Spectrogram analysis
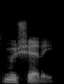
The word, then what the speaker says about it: Muschietti: Andres Muschietti would be the Muschietti. Muschietti. So there's no idiot. Yeah. There's no Ieti there, no. All right. It's Muschietti.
